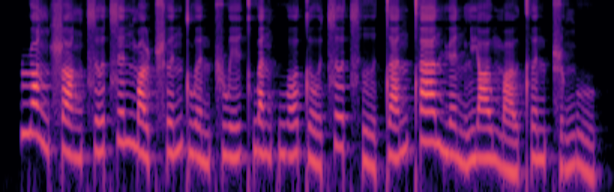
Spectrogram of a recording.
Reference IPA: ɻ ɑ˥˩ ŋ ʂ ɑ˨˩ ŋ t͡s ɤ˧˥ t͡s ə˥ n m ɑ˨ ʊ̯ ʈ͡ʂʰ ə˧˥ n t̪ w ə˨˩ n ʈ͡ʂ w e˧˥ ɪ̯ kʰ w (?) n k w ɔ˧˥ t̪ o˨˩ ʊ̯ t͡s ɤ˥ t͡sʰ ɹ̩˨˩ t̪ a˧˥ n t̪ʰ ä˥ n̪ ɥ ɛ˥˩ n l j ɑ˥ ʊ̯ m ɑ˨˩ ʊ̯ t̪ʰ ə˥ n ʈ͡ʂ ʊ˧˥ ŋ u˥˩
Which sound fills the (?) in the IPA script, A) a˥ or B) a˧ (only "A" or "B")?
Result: B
